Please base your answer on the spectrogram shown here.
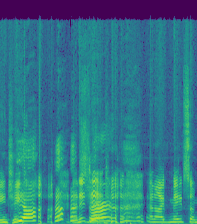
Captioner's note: laughs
